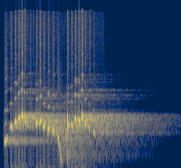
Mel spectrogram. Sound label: Water Creature, Drifter Camp Valley ambience; One Offs; Warframe; Quests; The New War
